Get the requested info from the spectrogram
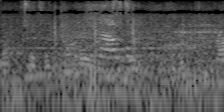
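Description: Crowd chatter in a busy hall, with children's voices and music playing in the background.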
